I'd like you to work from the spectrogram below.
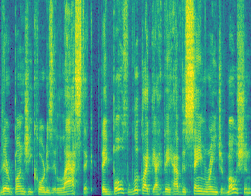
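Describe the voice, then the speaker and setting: A man talks with hardly any pauses, his pitch fairly high. His tone is animated and his intonation lively. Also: moderate pace. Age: 60s. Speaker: orthopedic surgeon. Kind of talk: casual chat.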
